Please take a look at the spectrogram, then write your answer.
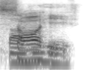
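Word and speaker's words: Theegala: correct you on it saheed the gala the king it's saw heath it's how is it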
